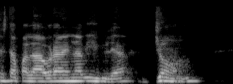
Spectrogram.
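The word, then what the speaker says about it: יום: La palabra se escribe John, Y-O-M.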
